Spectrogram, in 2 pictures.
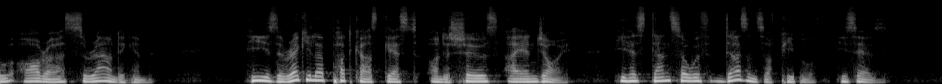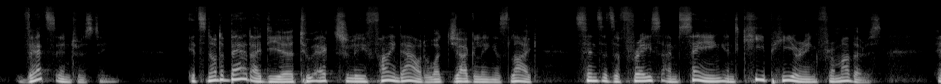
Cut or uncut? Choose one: cut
